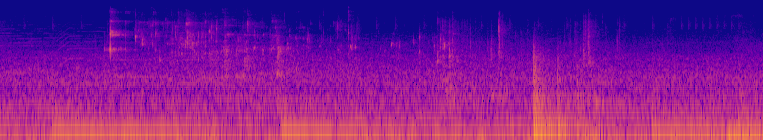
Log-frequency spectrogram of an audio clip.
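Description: Water poured into a glass for drinking during an indoor lesson, a short close liquid trickle and splashes around the middle, with small clinks and a low steady hum underneath.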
